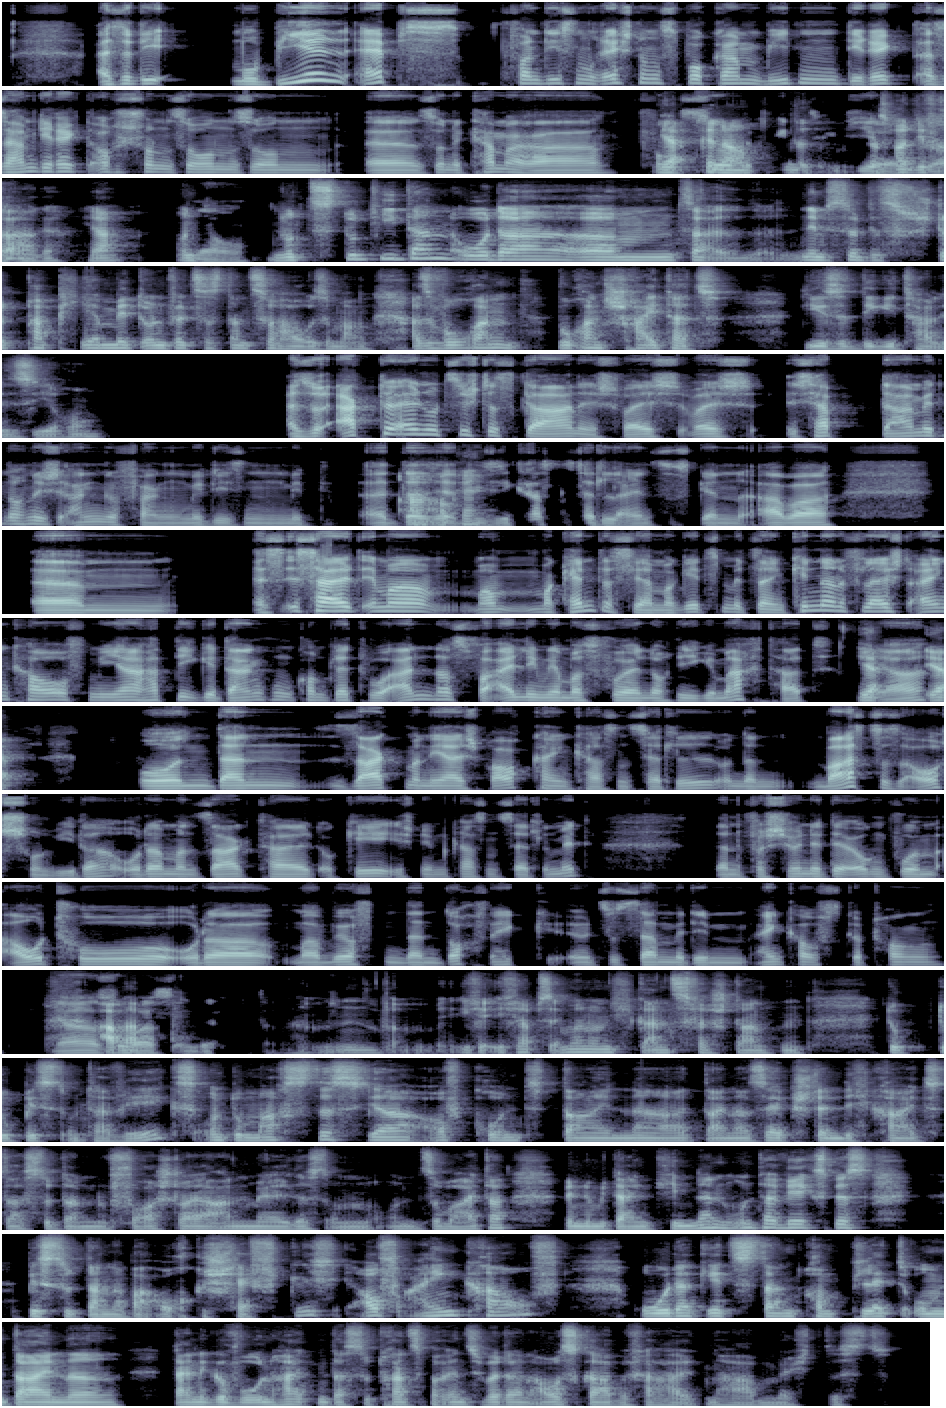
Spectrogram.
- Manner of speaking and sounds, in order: "integriert" said as "intigiert"; "scheitert" said as "schreitert"; other background noise
- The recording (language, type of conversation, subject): German, advice, Wie kann ich meine täglichen Gewohnheiten durch digitale Hilfsmittel sinnvoll verbessern?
